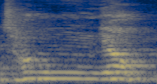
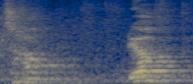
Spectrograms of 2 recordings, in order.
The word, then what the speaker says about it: 척력: 근데 발음할 때는 청력 이렇게 상관없어요. 네. 우리가 듣는 힘 청력이잖아. 그렇죠? 그거랑 발음은 똑같아도 되는데 쓸 때는 척력 이렇게 씁니다.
